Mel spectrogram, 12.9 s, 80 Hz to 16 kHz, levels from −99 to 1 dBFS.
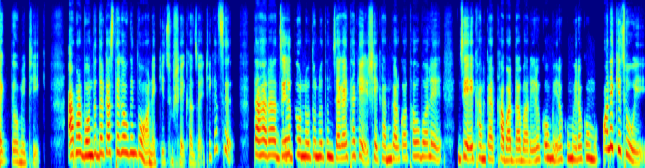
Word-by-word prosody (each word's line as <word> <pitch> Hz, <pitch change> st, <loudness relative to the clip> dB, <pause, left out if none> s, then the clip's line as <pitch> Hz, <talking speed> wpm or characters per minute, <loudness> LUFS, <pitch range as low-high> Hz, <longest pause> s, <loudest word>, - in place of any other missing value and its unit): একদমই 190 Hz, -2 st, -7 dB
ঠিক। -, -, -16 dB, 0.6 s
আমার 350 Hz, +2 st, +5 dB
বন্ধুদের 300 Hz, +2 st, +5 dB
কাছ 345 Hz, 0 st, +3 dB
থেকেও 355 Hz, 0 st, +2 dB
কিন্তু 335 Hz, -1 st, 0 dB, 0.2 s
অনেক 170 Hz, -, -5 dB
কিছু 180 Hz, +2 st, -14 dB
শেখা -, -, -12 dB
যায়, -, -, -16 dB
ঠিক 265 Hz, -, -17 dB
আছে? 430 Hz, 0 st, -6 dB, 0.6 s
তাহারা 305 Hz, -1 st, +4 dB, 0.2 s
যেহেতু 310 Hz, 0 st, 0 dB, 0.2 s
নতুন, 275 Hz, +1 st, 0 dB
নতুন 280 Hz, +1 st, +2 dB
জায়গায় 250 Hz, +2 st, 0 dB
থাকে, 295 Hz, -1 st, -4 dB, 0.2 s
সেখানকার 235 Hz, -1 st, -2 dB
কথাও 270 Hz, +3 st, -5 dB
বলে 275 Hz, -1 st, -3 dB, 0.6 s
যে, -, -, -3 dB, 0.2 s
এখানকার 235 Hz, -2 st, -2 dB
খাবার 215 Hz, -3 st, +1 dB
দাবার 205 Hz, -2 st, -3 dB
এরকম, 230 Hz, +4 st, -2 dB
এরকম, 235 Hz, +2 st, -3 dB
এরকম। 240 Hz, +3 st, -1 dB, 0.3 s
অনেক 450 Hz, +2 st, +6 dB
কিছুই 260 Hz, -, 0 dB
255 Hz, 145 wpm, -20 LUFS, 225-300 Hz, 0.6 s, অনেক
